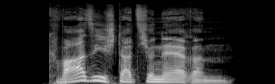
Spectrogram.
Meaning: strong dative masculine/neuter singular of quasistationär
- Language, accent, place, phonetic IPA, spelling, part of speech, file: German, Germany, Berlin, [ˈkvaːziʃtat͡si̯oˌnɛːʁəm], quasistationärem, adjective, De-quasistationärem.ogg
